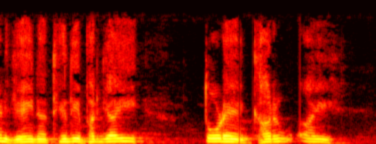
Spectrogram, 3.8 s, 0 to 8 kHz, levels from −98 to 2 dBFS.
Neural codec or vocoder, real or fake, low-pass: none; real; 7.2 kHz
